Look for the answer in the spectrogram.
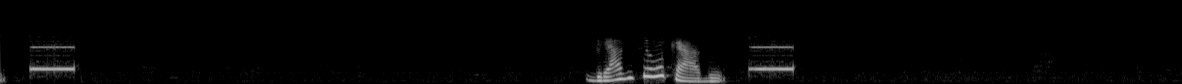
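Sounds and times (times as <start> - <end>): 
Oi voicemail system beep: 0.3 - 0.8, 7.5 - 8.0
speech: 5.9 - 7.3.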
